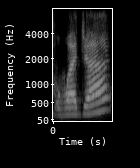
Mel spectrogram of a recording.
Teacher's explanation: The jim is produced from the middle of the tongue. The jim is actually a shidda letter.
